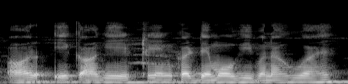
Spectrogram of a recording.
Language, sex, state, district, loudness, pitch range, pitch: Hindi, male, Madhya Pradesh, Bhopal, -17 LUFS, 95-100 Hz, 100 Hz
